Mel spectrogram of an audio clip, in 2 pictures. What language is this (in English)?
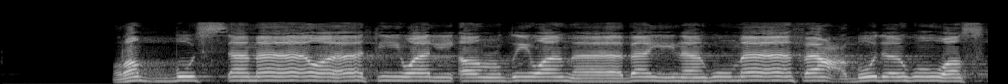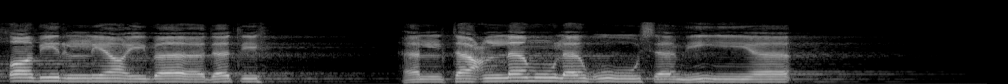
Arabic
